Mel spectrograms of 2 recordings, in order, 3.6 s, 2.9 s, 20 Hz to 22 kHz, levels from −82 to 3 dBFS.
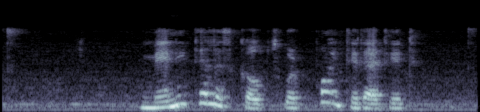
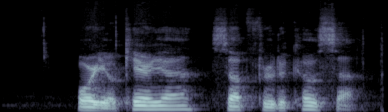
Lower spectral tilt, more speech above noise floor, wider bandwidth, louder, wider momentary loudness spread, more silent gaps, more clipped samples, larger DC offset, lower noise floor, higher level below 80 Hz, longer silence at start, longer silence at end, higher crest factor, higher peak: about the same, -7 dB/octave vs -6 dB/octave; second, 22 dB vs 38 dB; second, 8 kHz vs 16 kHz; first, -18 LUFS vs -22 LUFS; first, 25 LU vs 10 LU; neither; neither; neither; second, -39 dBFS vs -60 dBFS; first, -58 dBFS vs -66 dBFS; second, 0.05 s vs 0.6 s; about the same, 0.2 s vs 0.25 s; about the same, 16 dB vs 18 dB; about the same, -2 dBFS vs -4 dBFS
